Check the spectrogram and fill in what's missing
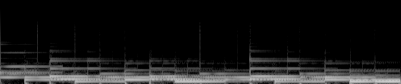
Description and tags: a5sus2 arpeggio stab glassy synth clicky low freq atmosphere-10
a5sus2 arpeggio stab glassy synth clicky low freq atmosphere
rave, trance, dance, clicky, house, bass, club, electro, techno, electronic, ambient, arpeggio, stab, freq, synth, a5sus2, loop, atmosphere, glassy, music, low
